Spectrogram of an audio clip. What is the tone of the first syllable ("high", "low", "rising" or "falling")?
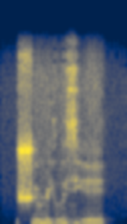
high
